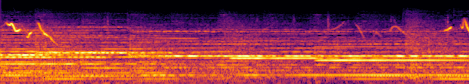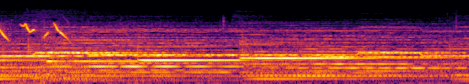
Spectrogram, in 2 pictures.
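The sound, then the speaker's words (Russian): The Krok bird caws harshly several times as it swoops, snatching up Alisa and carrying her toward the mountain peaks; its calls rise and sweep over a dense, steady droning background that stays loud throughout with no talking. “Птица Крок подхватила Алису и понесла в сторону горных вершин.”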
